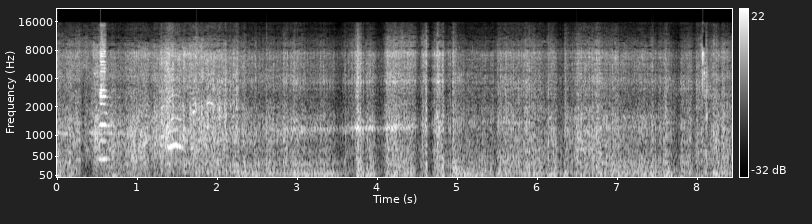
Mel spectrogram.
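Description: Yamaha FZ-V3's single-cylinder engine running at cruising speed, with wind rushing over the mic, in city traffic. A vehicle horn toots briefly a few seconds in.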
